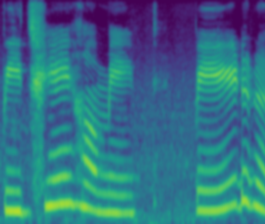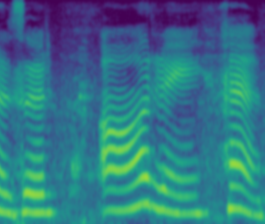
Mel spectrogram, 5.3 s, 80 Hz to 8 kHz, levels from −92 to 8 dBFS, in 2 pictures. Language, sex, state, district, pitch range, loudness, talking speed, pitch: Hindi, male, Punjab, Fazilka, 235-290 Hz, -11 LUFS, 80 wpm, 260 Hz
